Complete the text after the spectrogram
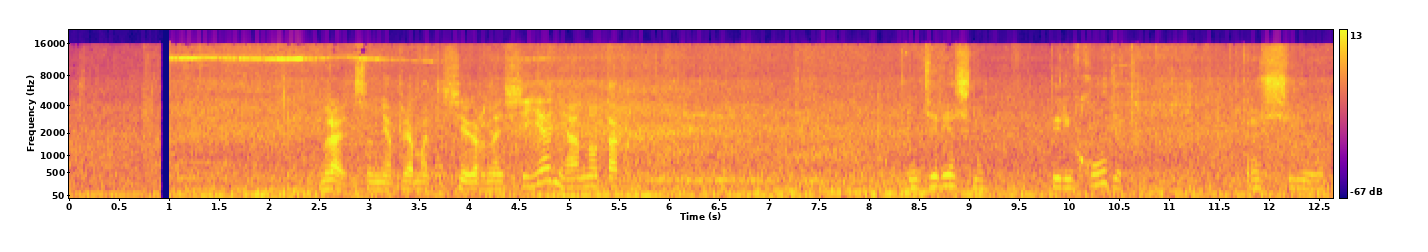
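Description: Car engines hum as traffic drives past.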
